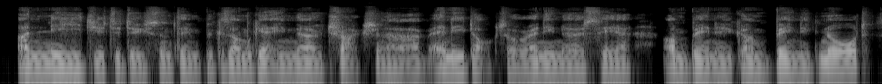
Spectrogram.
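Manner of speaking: ordinary talk, nothing marked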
